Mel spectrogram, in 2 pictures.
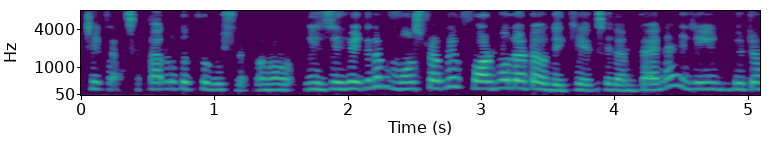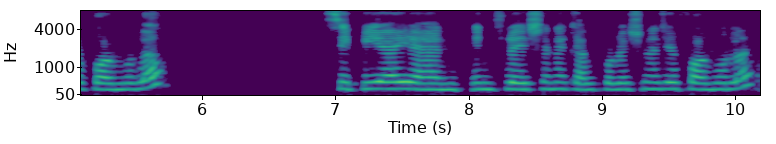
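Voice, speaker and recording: A woman university lecturer teaches an online class in Bengali, mixing in English terms, saying English phrases slowly and deliberately, and often checking in with students. Her voice is on the high side and steady. The audio is poor, with no echo.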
